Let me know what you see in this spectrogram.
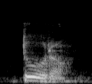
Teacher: it's not a U with a Y sound at the beginning, but an U sound.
